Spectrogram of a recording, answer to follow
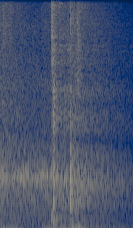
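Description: A few sharp knocks over a steady background hum, the whole fading out to silence over the last second.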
